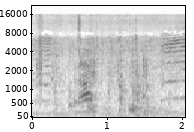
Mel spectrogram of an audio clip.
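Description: Kathewadi goats at a livestock sale bleat twice in quick, wavering cries, near and moderately loud against a murmuring background.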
